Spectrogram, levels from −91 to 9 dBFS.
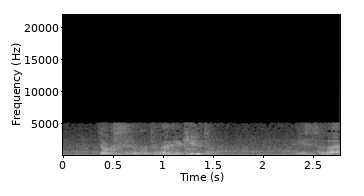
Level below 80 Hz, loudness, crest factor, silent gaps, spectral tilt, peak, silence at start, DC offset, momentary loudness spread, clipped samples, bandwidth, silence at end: -42 dBFS; -28 LUFS; 16 dB; none; -5 dB/octave; -12 dBFS; 0 s; under 0.1%; 14 LU; under 0.1%; 5.2 kHz; 0 s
